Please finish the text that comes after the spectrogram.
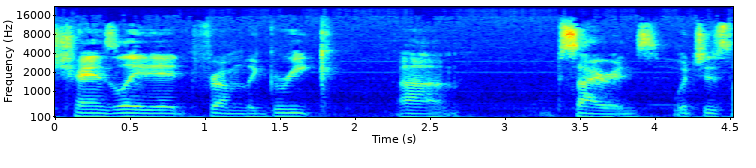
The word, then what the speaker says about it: Seirines: your band name correctly close it's a Sirens Sirens yeah yeah yeah yeah well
